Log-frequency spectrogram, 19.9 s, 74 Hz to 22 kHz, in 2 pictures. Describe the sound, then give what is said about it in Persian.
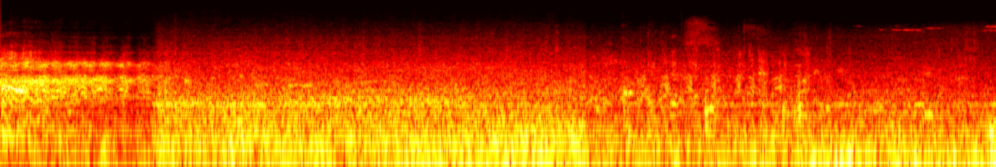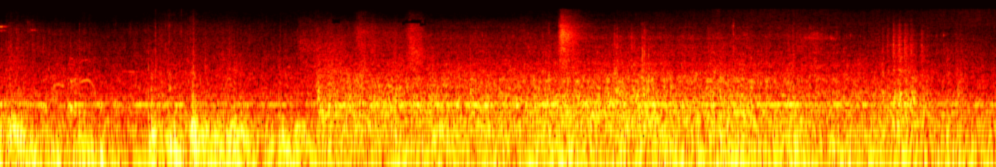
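A large Soviet-made industrial machine, as big as a house and built to cut apples into pieces, runs loudly and steadily, with a dense, clattering mechanical roar and a humming tone throughout; it burns 20 liters of fuel an hour. Faint voices may mix into the din. “یه ماشین ساخت شورویه که واسه 4 قسمت کردن سیب ساخته شده.”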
